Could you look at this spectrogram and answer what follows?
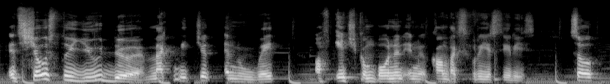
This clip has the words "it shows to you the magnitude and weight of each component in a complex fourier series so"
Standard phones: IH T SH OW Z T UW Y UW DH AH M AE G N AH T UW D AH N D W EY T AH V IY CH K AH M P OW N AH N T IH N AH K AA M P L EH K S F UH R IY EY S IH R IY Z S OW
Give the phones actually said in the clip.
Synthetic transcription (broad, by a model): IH T SH OW S T UW Y UW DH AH M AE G N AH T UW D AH N W EY T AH F IY CH K AH M P OW N AH N T IH N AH K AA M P EH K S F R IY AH S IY R IY S OW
